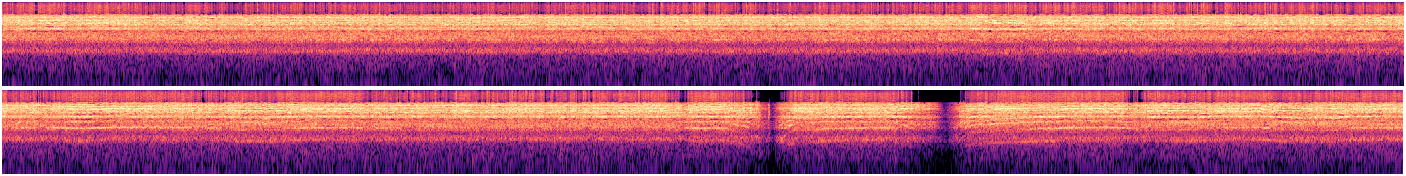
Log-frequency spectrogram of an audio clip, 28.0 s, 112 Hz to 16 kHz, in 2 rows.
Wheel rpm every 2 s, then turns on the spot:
230, 230, 230, 230, 230, 230, 230, 230, 230, 230, 180, 140, 200, 220.
none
